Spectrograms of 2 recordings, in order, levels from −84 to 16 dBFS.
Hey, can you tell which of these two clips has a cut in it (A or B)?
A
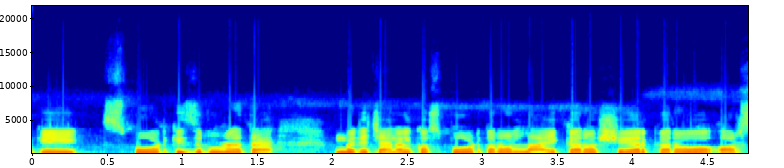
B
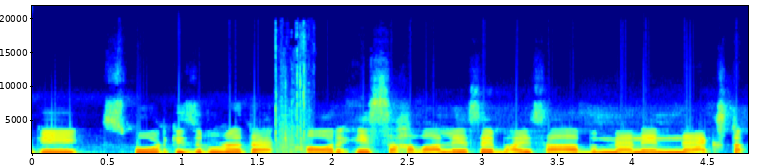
B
